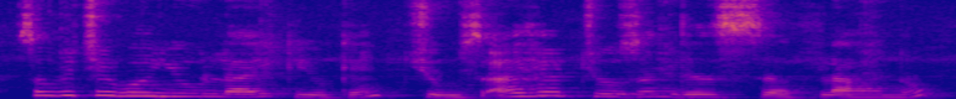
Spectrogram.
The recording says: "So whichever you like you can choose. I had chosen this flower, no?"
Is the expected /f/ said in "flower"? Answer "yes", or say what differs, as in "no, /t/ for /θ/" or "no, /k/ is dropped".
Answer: no, /p/ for /f/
